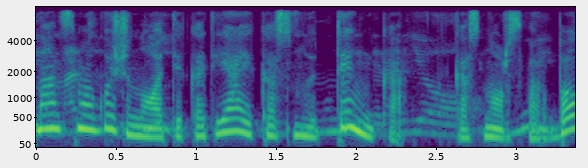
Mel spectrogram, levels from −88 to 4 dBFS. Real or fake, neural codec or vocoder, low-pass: real; none; 7.2 kHz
